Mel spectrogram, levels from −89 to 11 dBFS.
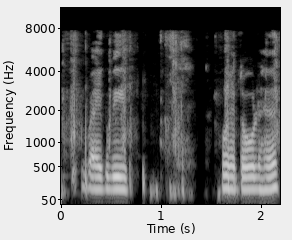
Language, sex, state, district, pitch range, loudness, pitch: Hindi, male, Uttar Pradesh, Hamirpur, 165-175 Hz, -15 LUFS, 170 Hz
